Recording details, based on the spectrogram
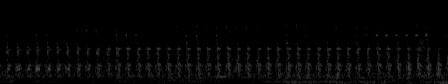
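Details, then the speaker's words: Nissan G35 sedan with a recurring no-start and weak battery: fast, quiet, even clicking, about ten a second, heard in the engine bay, seemingly toward the back and not from the battery or fuse box; source unidentified, owner suspects something draining the battery. "oh no it's definitely coming from inside the engine bay it sounds like it's coming from it it honestly sounds like the sounds coming from like back there it's not coming from this box it's not actually coming from the battery"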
